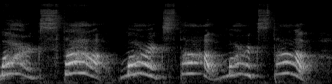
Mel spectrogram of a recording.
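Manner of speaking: mock, very high, loud, drawn-out, repeated scream. Speaker retelling what he overheard during a scuffle, imitating a woman screaming. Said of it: "I just hear her screaming".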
